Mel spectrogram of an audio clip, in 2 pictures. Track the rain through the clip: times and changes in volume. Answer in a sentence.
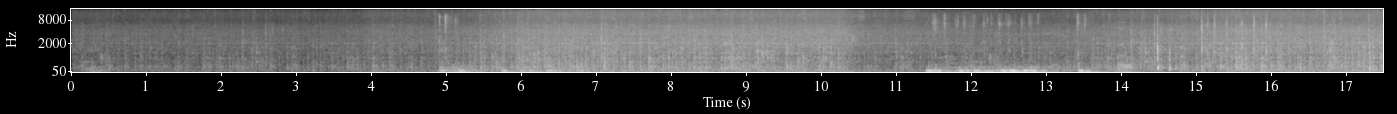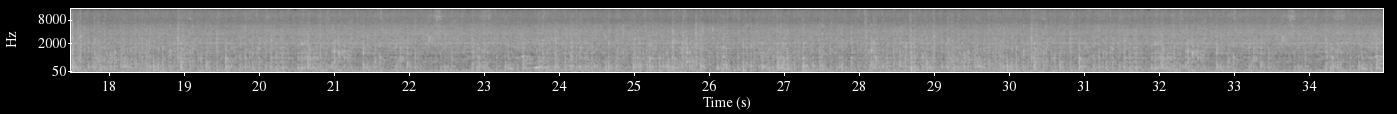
You can hear the rain from 0.0 to 34.9 s, getting louder.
